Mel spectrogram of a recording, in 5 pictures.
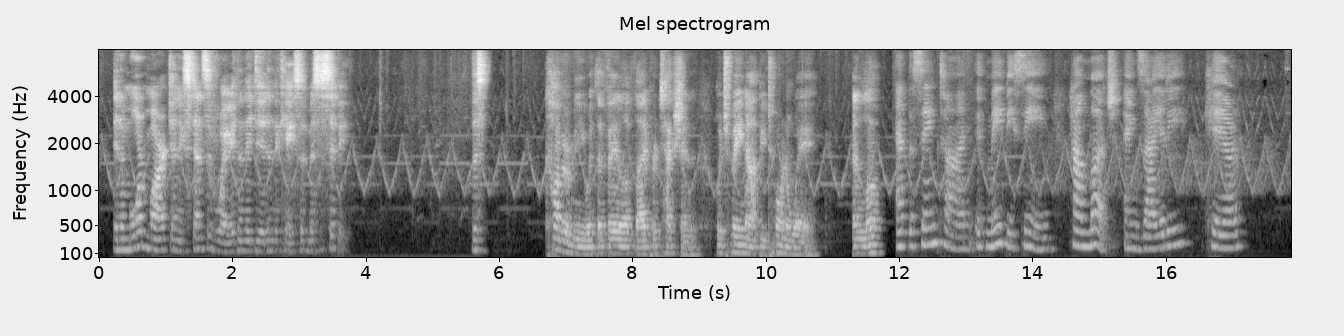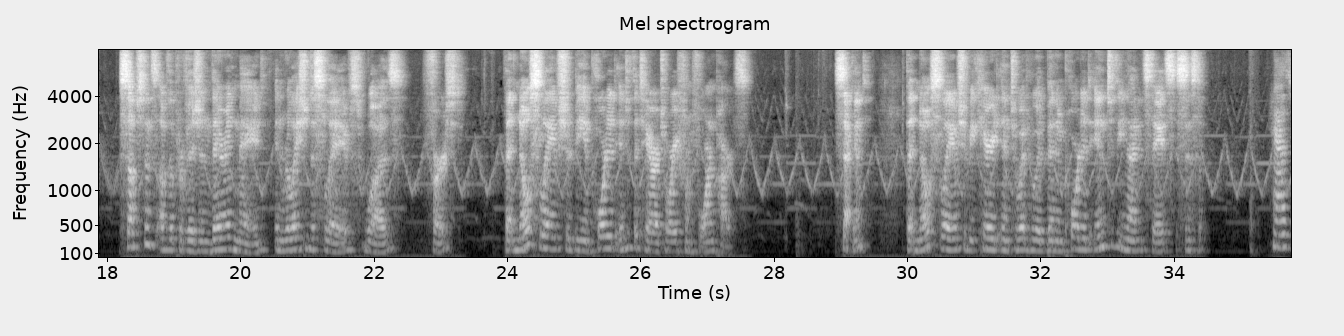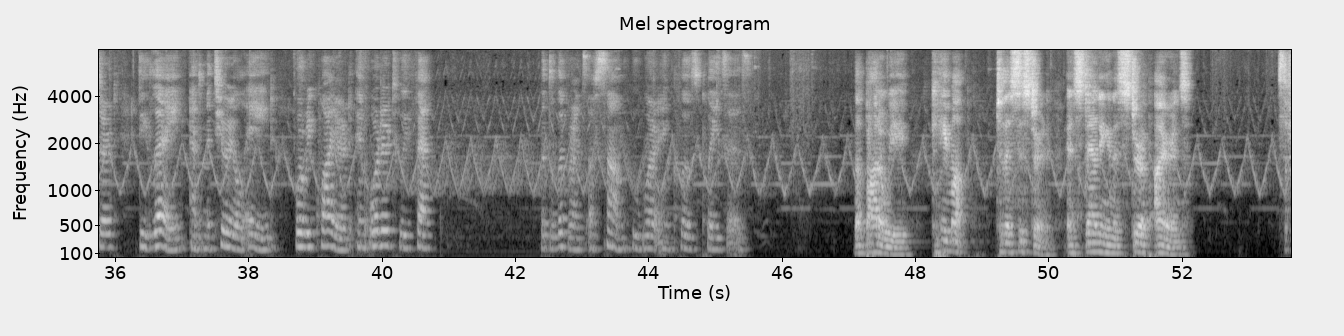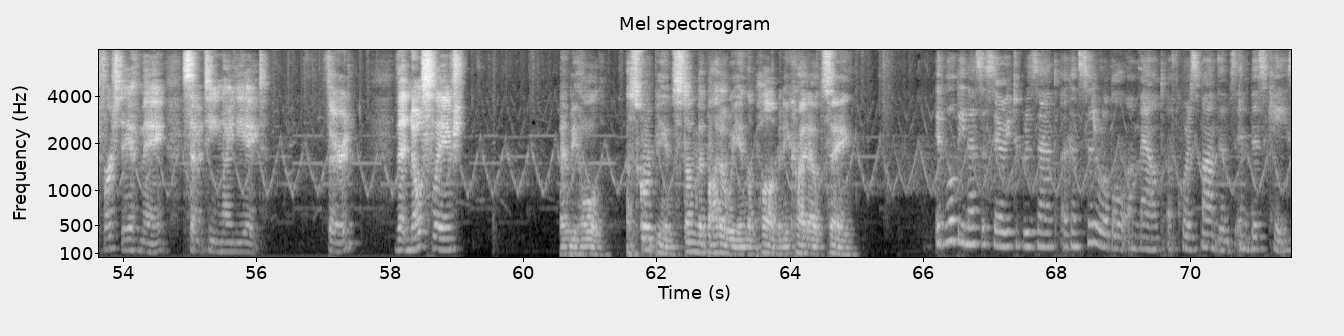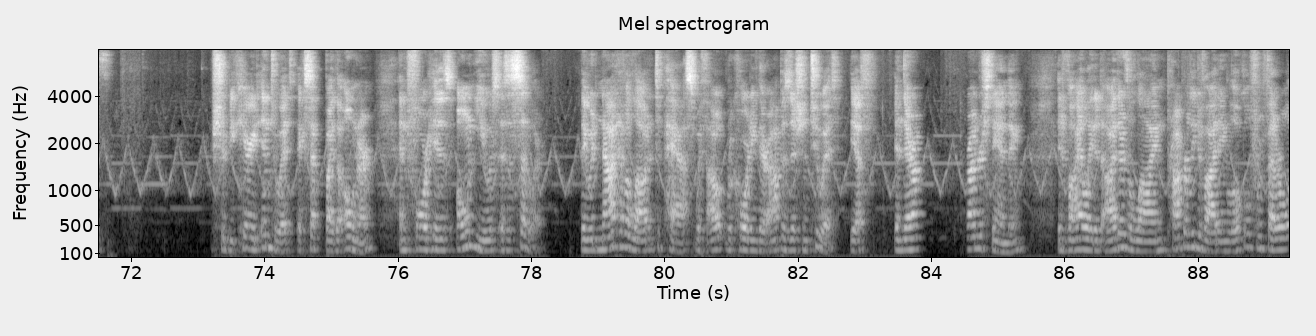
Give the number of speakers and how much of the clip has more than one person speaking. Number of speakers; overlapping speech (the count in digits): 3, no overlap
